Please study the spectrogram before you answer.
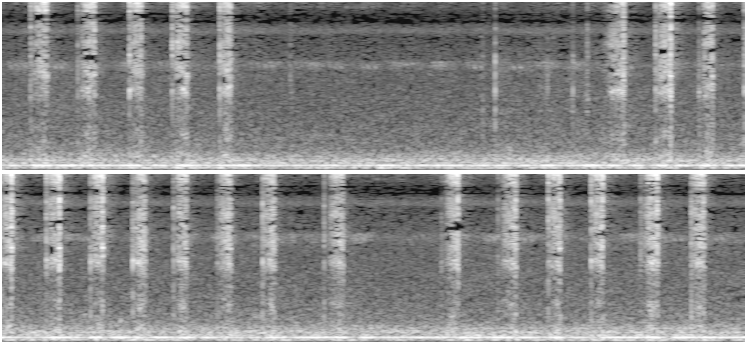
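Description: A thin, solid white chalk stick with a dusty surface, held in the fingers, is scraped and carved along its side with a knife blade. Short, bright, raspy scrapes come in quick, uneven bursts, with a quieter pause partway through, over a steady low hum.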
